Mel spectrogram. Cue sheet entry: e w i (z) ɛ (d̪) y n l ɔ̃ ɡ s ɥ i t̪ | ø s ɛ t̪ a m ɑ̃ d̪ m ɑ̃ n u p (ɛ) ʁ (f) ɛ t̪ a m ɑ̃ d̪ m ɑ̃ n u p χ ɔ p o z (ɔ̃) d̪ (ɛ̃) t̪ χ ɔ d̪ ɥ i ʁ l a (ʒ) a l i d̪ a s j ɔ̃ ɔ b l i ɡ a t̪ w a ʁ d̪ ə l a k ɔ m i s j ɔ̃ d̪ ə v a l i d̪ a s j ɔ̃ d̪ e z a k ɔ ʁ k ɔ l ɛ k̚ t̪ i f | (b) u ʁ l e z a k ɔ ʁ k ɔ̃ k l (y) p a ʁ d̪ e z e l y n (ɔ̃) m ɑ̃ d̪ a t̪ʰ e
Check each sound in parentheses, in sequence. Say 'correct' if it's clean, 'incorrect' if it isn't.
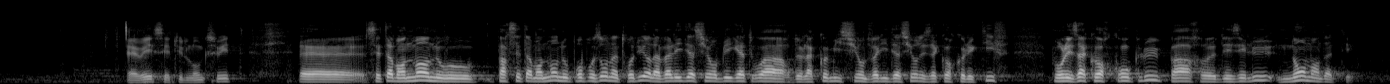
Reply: incorrect: s, incorrect: t̪, incorrect: a, incorrect: s, correct, correct, incorrect: v, incorrect: p, correct, correct

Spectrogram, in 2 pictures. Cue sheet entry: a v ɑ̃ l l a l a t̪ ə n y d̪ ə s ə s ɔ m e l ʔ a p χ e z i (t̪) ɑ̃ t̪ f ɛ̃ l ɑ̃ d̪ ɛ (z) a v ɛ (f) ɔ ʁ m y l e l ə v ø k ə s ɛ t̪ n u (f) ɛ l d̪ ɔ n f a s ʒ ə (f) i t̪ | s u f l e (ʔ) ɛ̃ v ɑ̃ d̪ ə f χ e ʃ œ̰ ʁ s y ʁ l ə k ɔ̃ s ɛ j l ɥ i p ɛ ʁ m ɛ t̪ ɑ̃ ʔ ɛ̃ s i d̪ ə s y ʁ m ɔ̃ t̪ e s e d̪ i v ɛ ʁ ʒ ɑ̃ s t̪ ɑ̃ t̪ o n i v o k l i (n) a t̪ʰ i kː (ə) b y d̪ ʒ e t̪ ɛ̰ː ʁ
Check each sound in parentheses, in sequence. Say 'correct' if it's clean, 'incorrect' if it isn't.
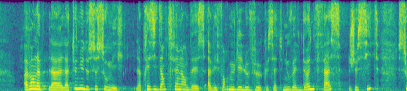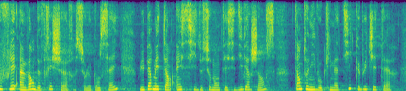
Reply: incorrect: d̪, correct, correct, incorrect: v, incorrect: s, correct, incorrect: m, correct

